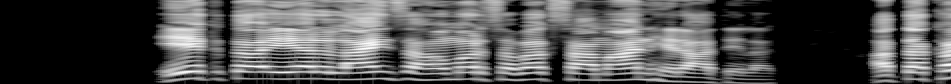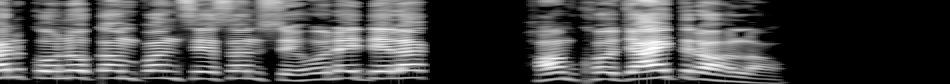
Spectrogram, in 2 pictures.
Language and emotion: Maithili, angry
